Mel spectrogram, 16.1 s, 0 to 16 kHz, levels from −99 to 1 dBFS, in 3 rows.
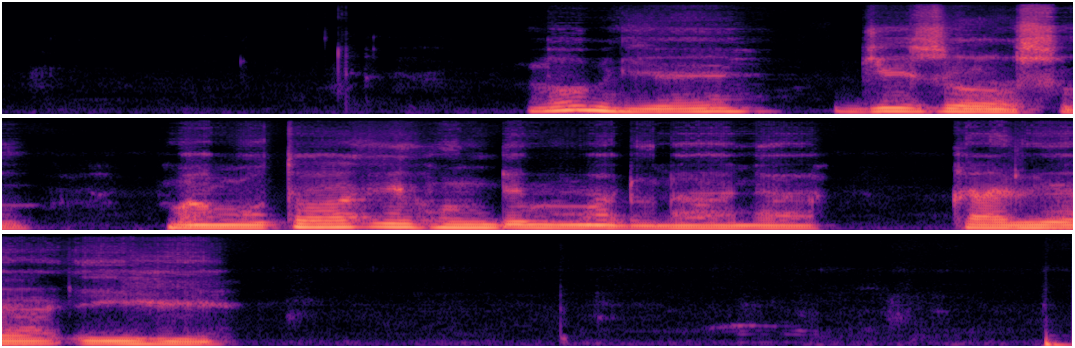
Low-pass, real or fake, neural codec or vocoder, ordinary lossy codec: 14.4 kHz; fake; codec, 32 kHz, 1.9 kbps, SNAC; none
